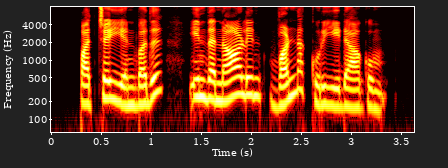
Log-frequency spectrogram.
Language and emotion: Tamil, neutral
